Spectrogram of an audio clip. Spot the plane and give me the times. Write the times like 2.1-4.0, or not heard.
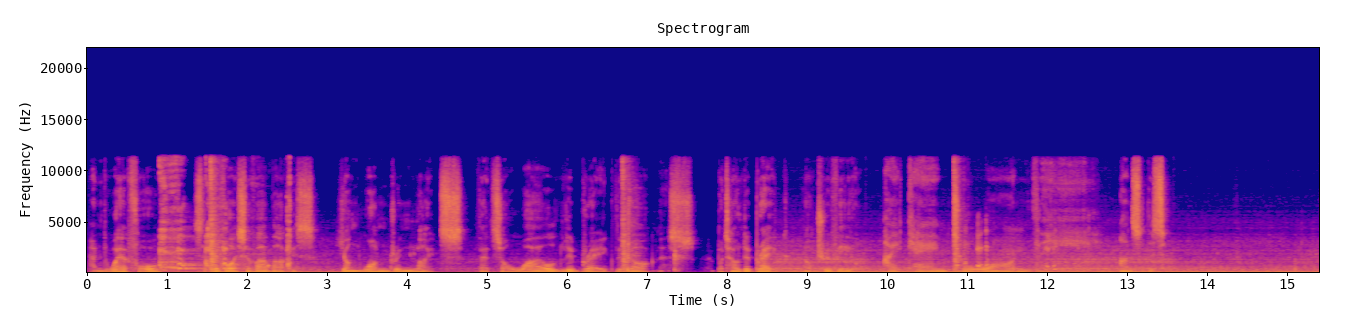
0.0-6.8, 8.4-15.3.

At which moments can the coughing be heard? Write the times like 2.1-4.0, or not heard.
0.8-2.5, 6.7-7.5, 10.8-12.6.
